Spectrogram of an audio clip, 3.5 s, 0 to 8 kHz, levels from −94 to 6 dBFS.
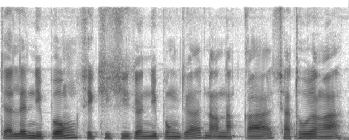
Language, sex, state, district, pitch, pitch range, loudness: Wancho, male, Arunachal Pradesh, Longding, 115 Hz, 105-120 Hz, -19 LUFS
